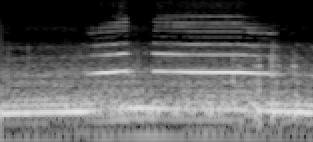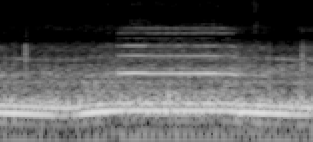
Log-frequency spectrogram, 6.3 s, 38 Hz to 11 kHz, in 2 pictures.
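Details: 2006 VW Gol G4: a clear high whine comes and goes in one-to-two-second bursts over a steady idle; it happens both parked and driving, belts already replaced, cause not yet found.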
